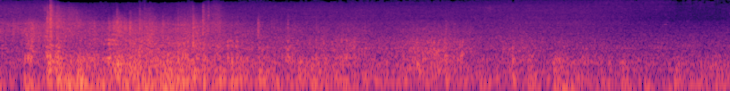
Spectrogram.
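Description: A deep boom that sets in sharply about half a second in, followed by a long low rumble that slowly fades away.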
